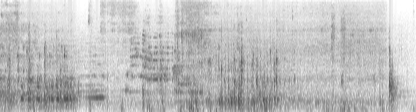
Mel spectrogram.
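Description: Mountain bike rolling down a leaf-covered dirt trail: tyres running over the leaf litter, with rattles and knocks from the bike over the bumps. The rear freewheel hub buzzes briefly as the rider coasts about three seconds in, and the sound gets quieter toward the end.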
